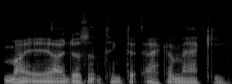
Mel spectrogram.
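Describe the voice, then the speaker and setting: A man co-hosting a podcast in casual banter, firing off deadpan wisecracks. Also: rumbling low, normal speed, dry recording, clean studio sound, soft background music. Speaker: podcast co-host. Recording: very noisy recording.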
